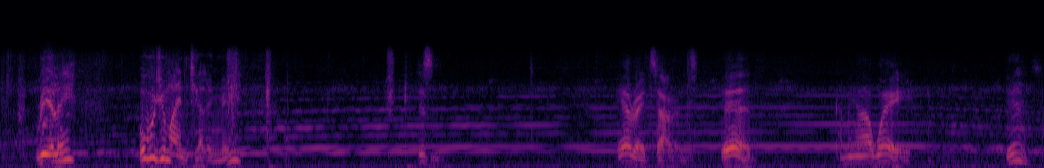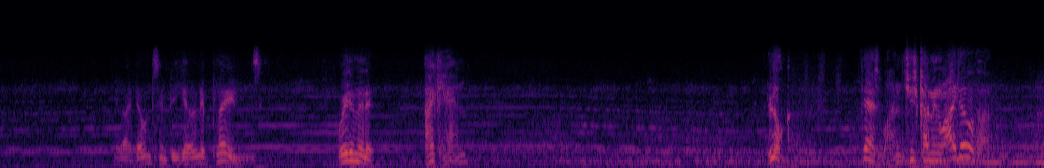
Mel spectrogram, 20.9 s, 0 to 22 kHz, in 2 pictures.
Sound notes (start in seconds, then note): 2.8 air raid sirens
